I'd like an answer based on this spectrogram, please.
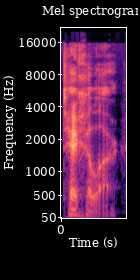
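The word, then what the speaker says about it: Tegelaar: Tegelar. I even put a little throatiness in the G there.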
